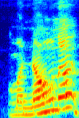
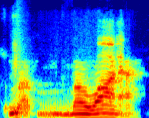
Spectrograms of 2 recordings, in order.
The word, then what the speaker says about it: Moana: that just came out about the South Pacific Monona did I say it right Mona too Moana Moana Moana Moana way finding is a term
